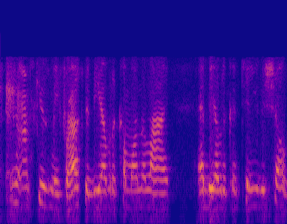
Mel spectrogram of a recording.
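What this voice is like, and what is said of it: Voice hoarse from a cold. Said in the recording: “sorry for my voice. I'm battling a cold”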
